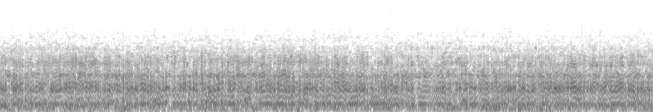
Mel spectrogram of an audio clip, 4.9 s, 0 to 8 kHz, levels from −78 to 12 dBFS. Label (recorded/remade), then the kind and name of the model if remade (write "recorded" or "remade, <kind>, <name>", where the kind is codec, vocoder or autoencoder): remade, vocoder, HiFi-GAN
